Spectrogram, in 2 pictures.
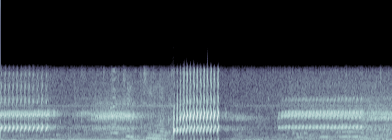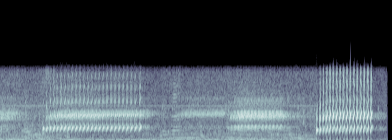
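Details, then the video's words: Camouflaged gray tree frog calling very loudly, giving loud, musical pulsed trills, each lasting one to two seconds, repeated in quick succession. "Camouflaged Gray Tree Frog calling"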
